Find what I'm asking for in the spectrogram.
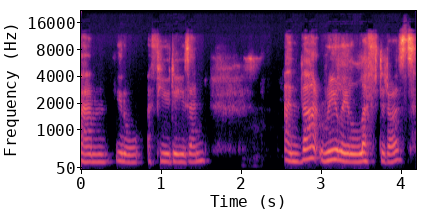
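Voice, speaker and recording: A woman speaks at a medium pitch with a Glaswegian accent. Her intonation stays fairly even. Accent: Glaswegian Scottish. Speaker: former business executive. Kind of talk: online panel interview. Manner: hesitant, many fillers and repeats.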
